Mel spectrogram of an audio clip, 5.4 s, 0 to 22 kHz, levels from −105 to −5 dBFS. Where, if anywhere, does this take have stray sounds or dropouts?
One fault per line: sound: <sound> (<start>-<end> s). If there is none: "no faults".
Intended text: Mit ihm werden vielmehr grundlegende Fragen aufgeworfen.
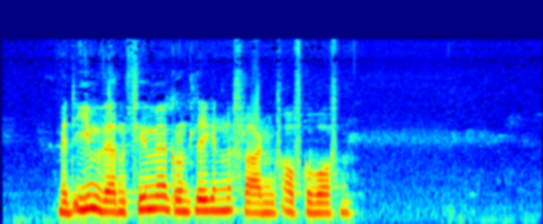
no faults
